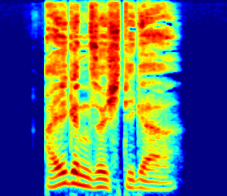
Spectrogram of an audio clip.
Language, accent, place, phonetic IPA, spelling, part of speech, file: German, Germany, Berlin, [ˈaɪ̯ɡn̩ˌzʏçtɪɡɐ], eigensüchtiger, adjective, De-eigensüchtiger.ogg
- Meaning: 1. comparative degree of eigensüchtig 2. inflection of eigensüchtig: strong/mixed nominative masculine singular 3. inflection of eigensüchtig: strong genitive/dative feminine singular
